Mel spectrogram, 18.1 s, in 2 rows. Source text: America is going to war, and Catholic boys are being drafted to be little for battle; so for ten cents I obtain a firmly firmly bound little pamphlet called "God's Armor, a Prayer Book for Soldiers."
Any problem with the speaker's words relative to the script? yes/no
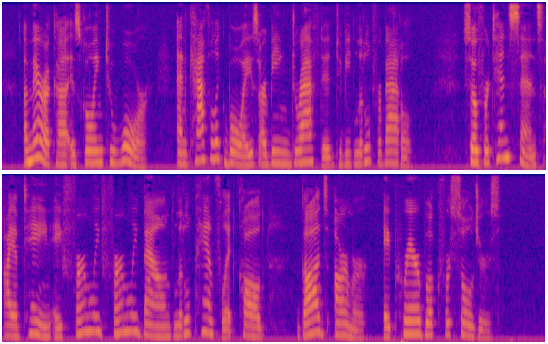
no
